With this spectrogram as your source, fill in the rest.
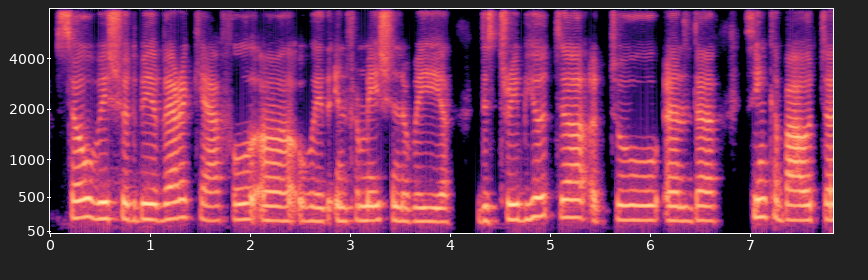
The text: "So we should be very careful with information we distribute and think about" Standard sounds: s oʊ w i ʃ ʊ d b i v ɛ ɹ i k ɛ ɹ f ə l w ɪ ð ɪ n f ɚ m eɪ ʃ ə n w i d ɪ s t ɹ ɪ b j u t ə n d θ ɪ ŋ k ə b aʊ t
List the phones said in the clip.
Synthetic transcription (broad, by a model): s oʊ w i ʃ ʊ d b i v ɛ ɹ i k ɛ ɹ f ə l w ɪ ð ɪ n f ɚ m eɪ ʃ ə n w i d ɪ s t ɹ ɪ b j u t ə n d θ ɪ ŋ k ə b aʊ t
